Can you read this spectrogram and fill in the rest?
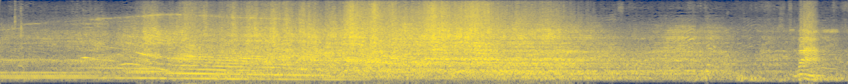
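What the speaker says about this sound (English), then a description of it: "Watch those turbines come back online." Aerobatic aircraft at an airshow in Ayr, Scotland, a fast-climbing machine flying snap rolls: a loud, sustained engine roar with shifting, sweeping pitch that fills the clip, joined by a commentator's voice over the loudspeakers.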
